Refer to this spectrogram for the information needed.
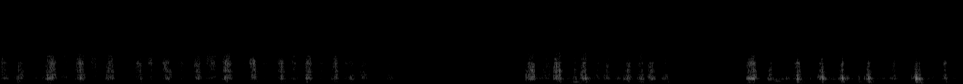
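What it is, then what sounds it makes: Paper scratch card being scratched. A coin scrapes the latex panels of the top paper scratch card in a small stack on a wooden table. Quick, rasping strokes repeat at roughly four per second in three bursts separated by two short silences, with a gritty mid-range texture and no ring after each stroke.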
